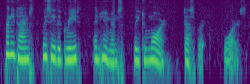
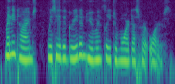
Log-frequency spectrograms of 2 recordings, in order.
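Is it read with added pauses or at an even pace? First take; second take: added pauses; even pace. First: It is read with several deliberate pauses. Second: It is read evenly without added pauses.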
